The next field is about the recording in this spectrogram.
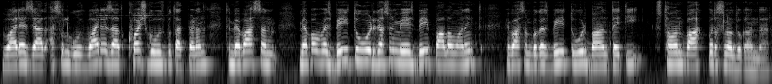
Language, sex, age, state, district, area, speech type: Kashmiri, male, 30-45, Jammu and Kashmir, Kulgam, rural, spontaneous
